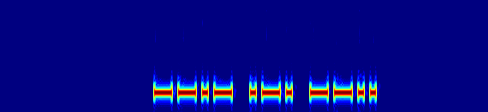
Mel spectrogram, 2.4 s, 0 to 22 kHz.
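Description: Morse code sidetone, one steady mid-pitched note keyed on and off, sending 'QRZ' once at 40 words per minute. It starts about three quarters of a second in and lasts just over a second.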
